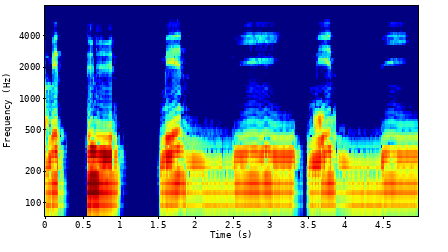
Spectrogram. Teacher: Awas dalnya jangan terlalu kedorong kayak orang Jawa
